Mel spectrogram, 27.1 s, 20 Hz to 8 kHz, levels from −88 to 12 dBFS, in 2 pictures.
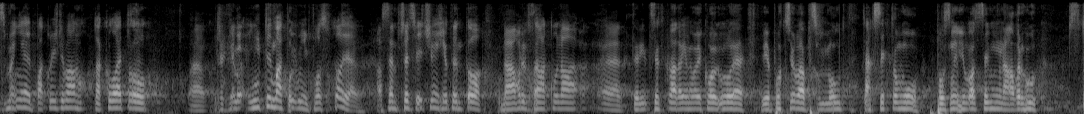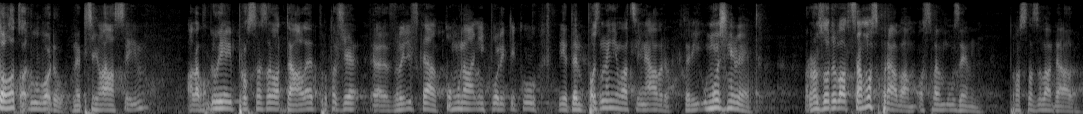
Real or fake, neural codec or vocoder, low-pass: fake; codec, 24 kHz, 1.5 kbps, HILCodec; 7.2 kHz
